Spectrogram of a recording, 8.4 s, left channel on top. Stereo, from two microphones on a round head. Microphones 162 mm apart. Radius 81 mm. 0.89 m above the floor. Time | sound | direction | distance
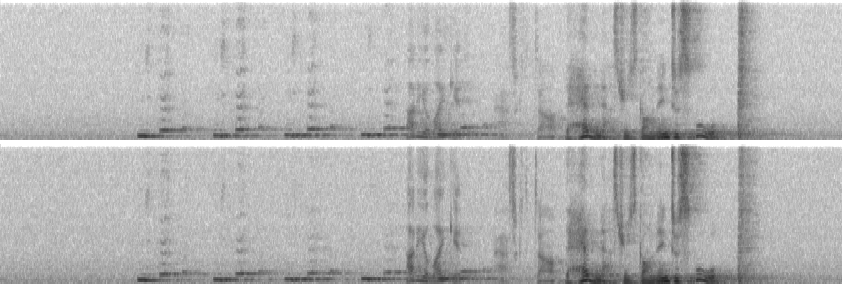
1.4 | laughter | 5° right (ahead or behind) | 1.5 m
4.1 | a man speaking | 35° right (ahead or behind) | 1.1 m
5.7 | a woman speaking | 20° right (ahead or behind) | 0.6 m
7.4 | a snare drum | 20° left (ahead or behind) | 1.8 m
